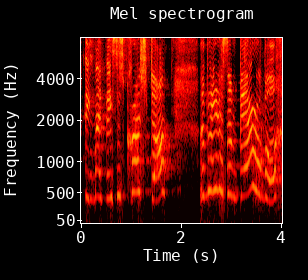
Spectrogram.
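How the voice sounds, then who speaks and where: A woman's voice: measured pace, sharp tone, heavily acted. An actress playing a distressed, melodramatic woman patient in pain in a video game cutscene. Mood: agonized. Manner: shrill, melodramatic. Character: panicked woman crash victim pleading with a doctor.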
